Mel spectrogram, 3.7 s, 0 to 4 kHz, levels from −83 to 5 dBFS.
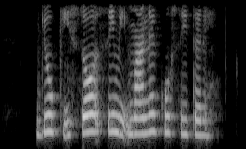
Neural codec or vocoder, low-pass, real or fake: vocoder, 24 kHz, 100 mel bands, Vocos; 3.6 kHz; fake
